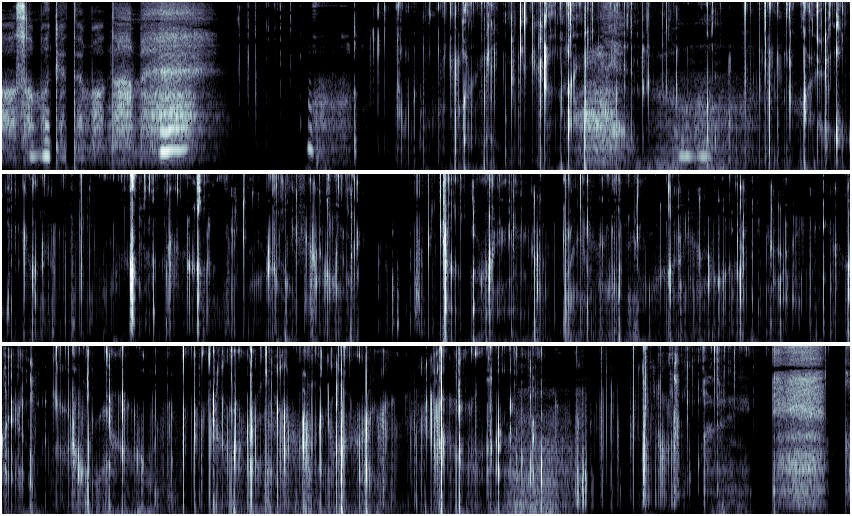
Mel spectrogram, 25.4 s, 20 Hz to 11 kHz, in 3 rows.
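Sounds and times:
speech: 0:00.2 - 0:02.0
wet squelching mouth sounds: 0:02.4 - 0:25.0.

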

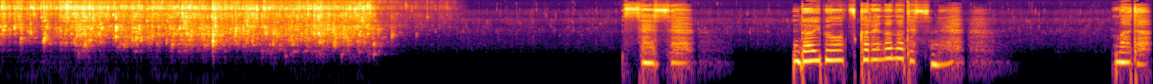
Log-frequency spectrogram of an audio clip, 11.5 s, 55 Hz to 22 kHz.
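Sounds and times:
hot water pouring and splashing rinsing off soap foam: 0:00.0 - 0:04.5
speech: 0:08.0 - 0:09.8, 0:11.2 - 0:11.5.

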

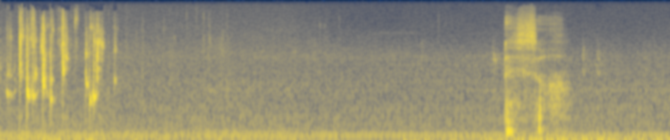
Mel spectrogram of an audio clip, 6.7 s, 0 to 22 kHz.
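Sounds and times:
water dripping from wet hands lifted out of a bowl: 0:00.0 - 0:01.6.

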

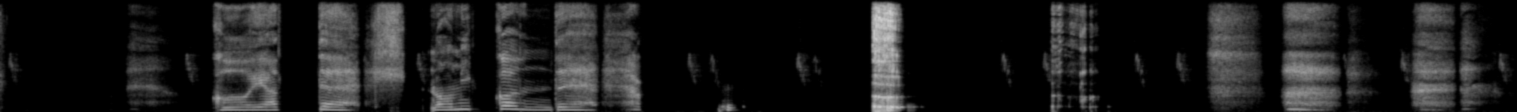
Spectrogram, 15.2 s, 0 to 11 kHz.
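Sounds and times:
speech: 0:02.2 - 0:02.8, 0:04.4 - 0:06.4
person burping: 0:08.8 - 0:09.2, 0:10.5 - 0:11.1
soft breathy sighs: 0:12.1 - 0:15.1.

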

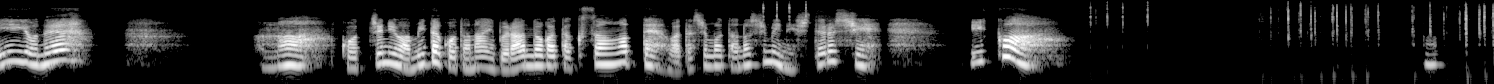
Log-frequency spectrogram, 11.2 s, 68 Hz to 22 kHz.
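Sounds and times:
speech: 0:00.2 - 0:00.7, 0:02.0 - 0:08.0, 0:10.7 - 0:10.9
fingers typing on a computer keyboard: 0:05.7 - 0:06.1, 0:08.2 - 0:08.6, 0:09.5 - 0:11.2.

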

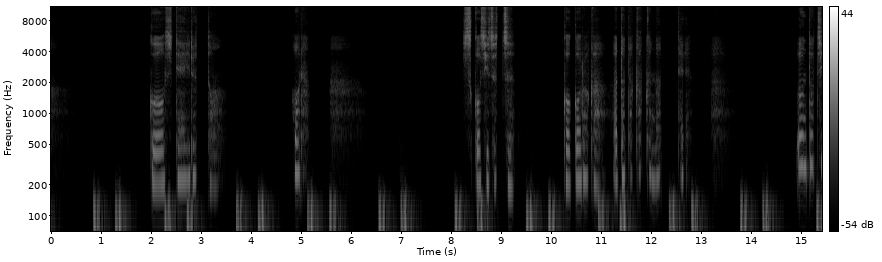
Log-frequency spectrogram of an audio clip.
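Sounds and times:
heartbeat: 0:00.8 - 0:01.6, 0:02.2 - 0:03.0, 0:03.7 - 0:05.9, 0:06.6 - 0:07.4, 0:08.1 - 0:08.9, 0:09.5 - 0:13.2, 0:13.8 - 0:14.6
speech: 0:02.0 - 0:03.4, 0:04.8 - 0:05.3, 0:08.2 - 0:09.3, 0:10.3 - 0:12.8, 0:14.9 - 0:15.4.

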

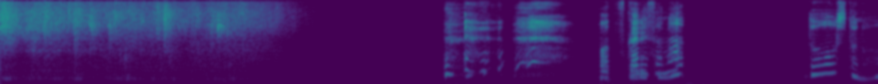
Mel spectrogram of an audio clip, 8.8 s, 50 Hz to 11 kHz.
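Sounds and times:
shower water rinsing a body: 0:00.0 - 0:03.0
speech: 0:06.3 - 0:06.9, 0:08.1 - 0:08.7.

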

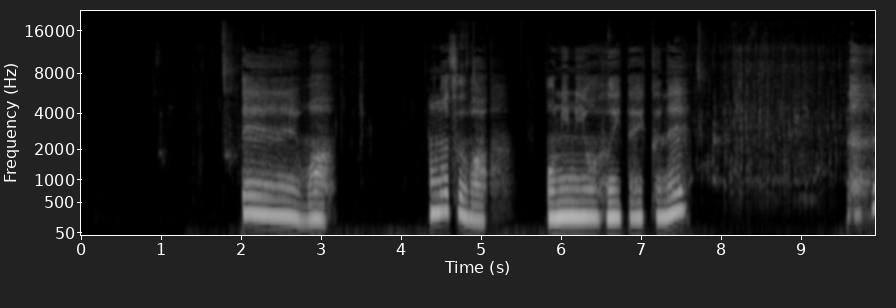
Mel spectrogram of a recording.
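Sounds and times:
faint scattered wet drips: 0:00.9 - 0:06.1, 0:07.5 - 0:09.9
small squishy sounds: 0:00.9 - 0:06.4, 0:07.4 - 0:08.8
water splashing and sloshing: 0:00.9 - 0:06.5, 0:07.2 - 0:09.9
speech: 0:04.5 - 0:07.7.

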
